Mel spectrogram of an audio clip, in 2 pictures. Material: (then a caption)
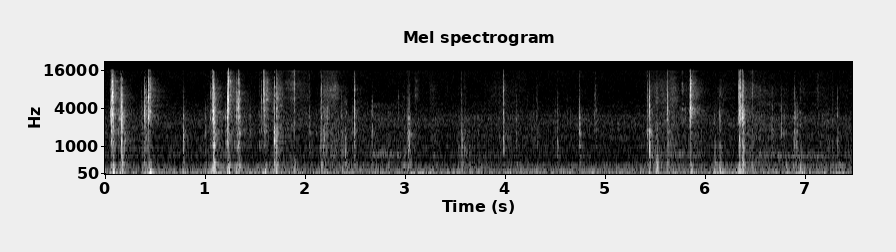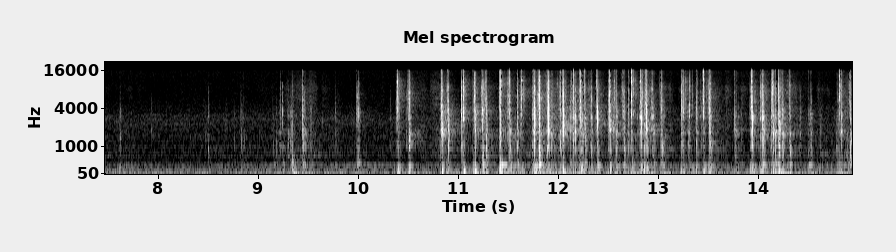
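Plastic. Fingertips type slowly and unevenly on a compact, backlit mechanical keyboard with round plastic typewriter-style keycaps. Distinct, bright, dry key clicks come in scattered, irregular bursts and pause briefly at times. In the last few seconds the typing becomes faster, denser and louder.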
